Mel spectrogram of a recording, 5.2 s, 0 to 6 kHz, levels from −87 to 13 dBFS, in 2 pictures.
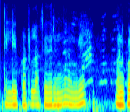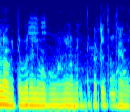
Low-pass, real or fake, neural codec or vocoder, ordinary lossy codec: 5.4 kHz; real; none; Opus, 24 kbps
